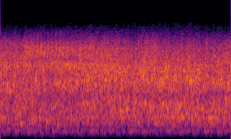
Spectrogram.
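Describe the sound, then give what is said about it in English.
A diver comes back up to the water surface: a steady rush of churning, splashing water fills the short moment, fairly loud, with no voices and no clear pauses or individual splashes standing out. “Then finally I came back up to the surface.”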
